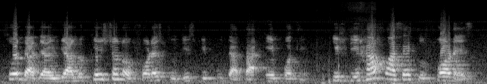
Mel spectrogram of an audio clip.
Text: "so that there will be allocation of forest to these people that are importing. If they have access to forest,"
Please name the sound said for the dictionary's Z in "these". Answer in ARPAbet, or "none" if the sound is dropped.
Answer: S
